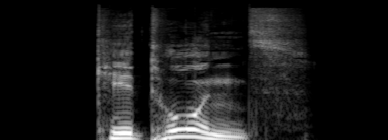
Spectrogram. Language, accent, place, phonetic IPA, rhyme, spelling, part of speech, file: German, Germany, Berlin, [keˈtoːns], -oːns, Ketons, noun, De-Ketons.ogg
- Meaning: genitive singular of Keton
